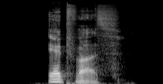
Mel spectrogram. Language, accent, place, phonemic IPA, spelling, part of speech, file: German, Germany, Berlin, /ˈɛtvas/, Etwas, noun, De-Etwas.ogg
- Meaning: 1. thing, being 2. a quality or talent that is hard to pin down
